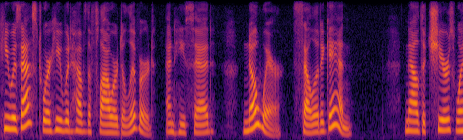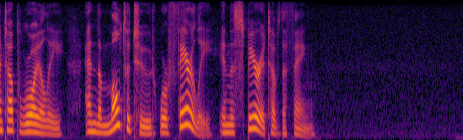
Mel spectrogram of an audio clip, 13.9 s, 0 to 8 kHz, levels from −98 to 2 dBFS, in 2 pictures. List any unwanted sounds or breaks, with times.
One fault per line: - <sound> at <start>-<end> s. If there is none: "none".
none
